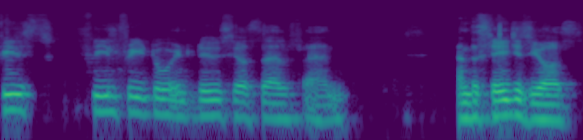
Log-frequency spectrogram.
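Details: Adult man; normal voice.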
